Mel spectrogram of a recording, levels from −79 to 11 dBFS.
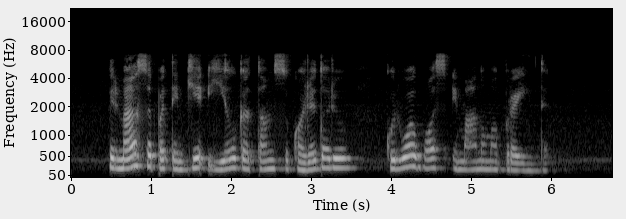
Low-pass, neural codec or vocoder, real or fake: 7.2 kHz; codec, 16 kHz in and 24 kHz out, 1 kbps, XY-Tokenizer; fake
